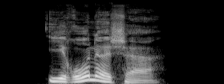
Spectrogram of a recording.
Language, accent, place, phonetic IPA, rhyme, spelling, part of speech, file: German, Germany, Berlin, [iˈʁoːnɪʃɐ], -oːnɪʃɐ, ironischer, adjective, De-ironischer.ogg
- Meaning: 1. comparative degree of ironisch 2. inflection of ironisch: strong/mixed nominative masculine singular 3. inflection of ironisch: strong genitive/dative feminine singular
